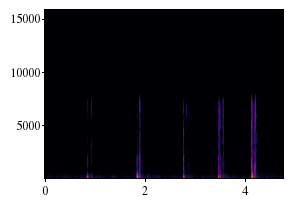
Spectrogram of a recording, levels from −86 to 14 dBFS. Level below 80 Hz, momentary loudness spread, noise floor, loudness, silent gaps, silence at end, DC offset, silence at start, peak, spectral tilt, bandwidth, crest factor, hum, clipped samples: -52 dBFS; 19 LU; -80 dBFS; -32 LUFS; none; 0.6 s; under 0.1%; 1.85 s; -8 dBFS; -8 dB/octave; 8 kHz; 32 dB; none; under 0.1%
